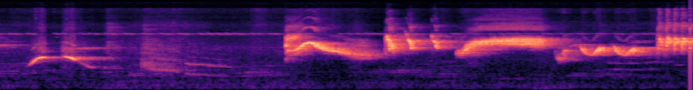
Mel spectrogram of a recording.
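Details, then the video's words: Asian pied starling, gacor: two short rising whistles and a descending slur, then a sustained stream of loud, buzzy, stepping whistled notes. "Burung Jalak Suren gacor"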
